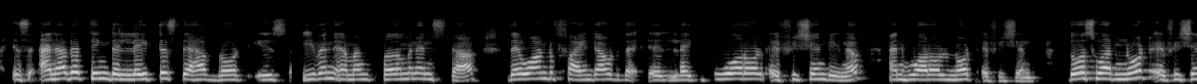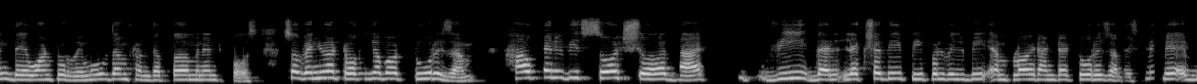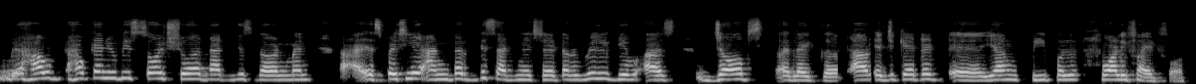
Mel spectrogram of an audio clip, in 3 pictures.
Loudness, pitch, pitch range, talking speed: -20 LUFS, 230 Hz, 215-260 Hz, 155 wpm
